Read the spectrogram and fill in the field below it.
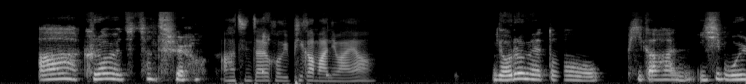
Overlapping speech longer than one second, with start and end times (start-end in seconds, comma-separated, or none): none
